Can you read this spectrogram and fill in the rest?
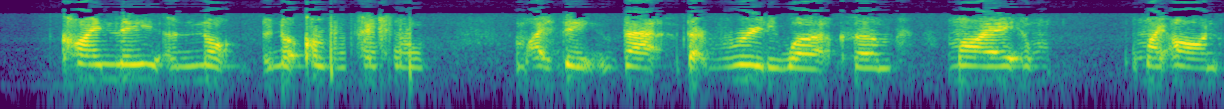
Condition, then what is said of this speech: Stuttering. Yeah, of course, because it's impossible to hide my stutter.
